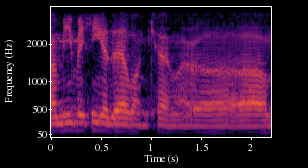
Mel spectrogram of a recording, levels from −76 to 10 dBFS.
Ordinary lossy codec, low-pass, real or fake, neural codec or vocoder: none; 3.6 kHz; fake; codec, 16 kHz, 16 kbps, FreqCodec, larger model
